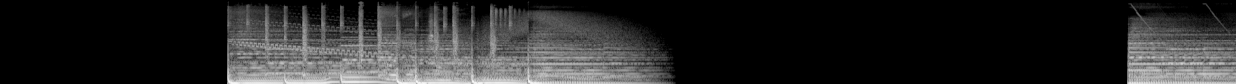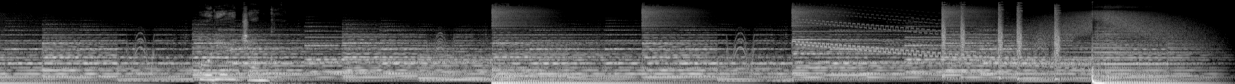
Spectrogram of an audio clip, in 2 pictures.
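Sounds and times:
bright hip-hop logo jingle: 2.3 - 6.7, 11.3 - 14.4, 15.4 - 24.7.

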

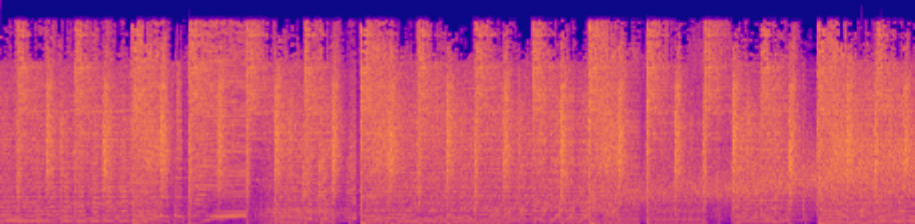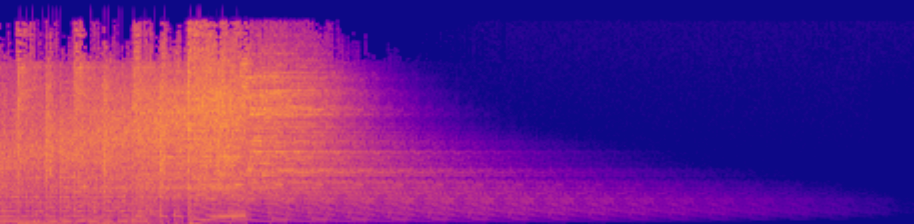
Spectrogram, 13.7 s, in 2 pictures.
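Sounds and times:
aggressive sports dubstep music: 0.0 - 9.8.

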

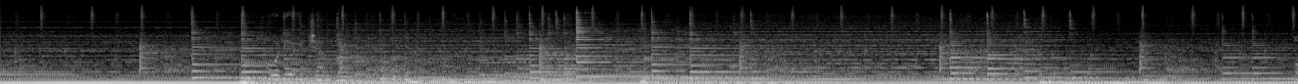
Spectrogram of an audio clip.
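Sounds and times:
slow classical guitar groove: 0.0 - 12.9.

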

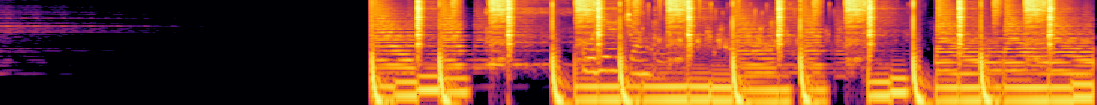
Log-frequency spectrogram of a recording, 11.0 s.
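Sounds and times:
modern advertising music: 3.8 - 10.9.

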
